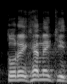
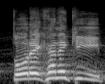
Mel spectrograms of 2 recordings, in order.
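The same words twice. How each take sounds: First: Said in the usual way. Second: "তোর এখানে কি?" yelled loud and high; scolding shout. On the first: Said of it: "এক ধমক দেয়". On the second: Retold or imitated. Grandmother chasing the fast-breaker off the table, shouting "তোর এখানে কি?". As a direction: bark "তোর এখানে কি?" at the child. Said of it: "দাদি এক ধমক দেয়".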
